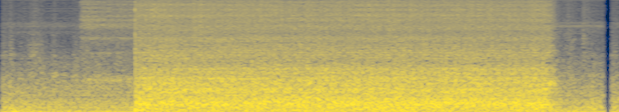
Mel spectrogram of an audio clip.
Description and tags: recording of a propane torch.
it puts out some propane, lights, and shuts off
